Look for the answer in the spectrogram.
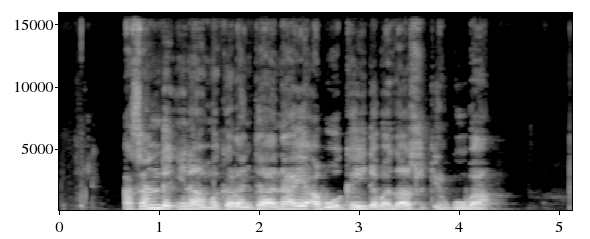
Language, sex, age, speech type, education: Hausa, male, 15-29, read, secondary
